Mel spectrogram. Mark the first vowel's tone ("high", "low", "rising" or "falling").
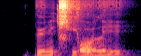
rising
